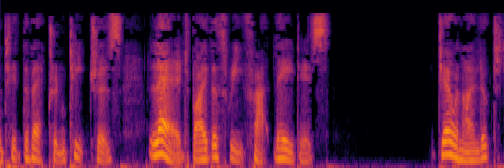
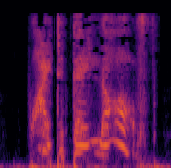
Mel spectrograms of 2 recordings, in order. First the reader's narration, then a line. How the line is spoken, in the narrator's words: I hissed to Joe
